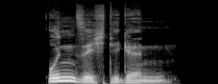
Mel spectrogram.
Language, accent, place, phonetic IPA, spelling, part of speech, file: German, Germany, Berlin, [ˈʊnˌzɪçtɪɡn̩], unsichtigen, adjective, De-unsichtigen.ogg
- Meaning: inflection of unsichtig: 1. strong genitive masculine/neuter singular 2. weak/mixed genitive/dative all-gender singular 3. strong/weak/mixed accusative masculine singular 4. strong dative plural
